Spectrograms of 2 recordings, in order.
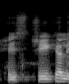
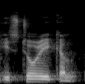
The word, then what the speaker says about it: historical: টু a place of হিস্ট্রিক্যাল interest. এখানে তোমার অনেকে উচ্চারণ করে থাকো হিস্টোরিক্যাল, কিন্তু উচ্চারণটা হবে হিস্ট্রিক্যাল।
